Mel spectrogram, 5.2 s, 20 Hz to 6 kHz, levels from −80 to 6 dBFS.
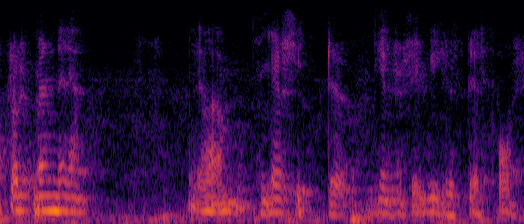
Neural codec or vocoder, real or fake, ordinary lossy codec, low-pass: codec, 24 kHz, 1 kbps, SNAC; fake; none; 5.4 kHz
